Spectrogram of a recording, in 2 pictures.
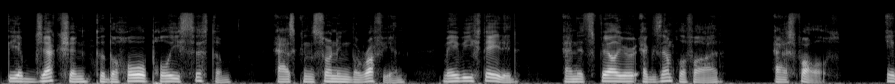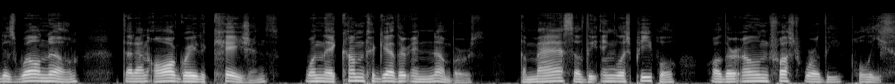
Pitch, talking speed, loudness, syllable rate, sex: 130 Hz, 155 wpm, -18 LUFS, 5.2 syllables/s, male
